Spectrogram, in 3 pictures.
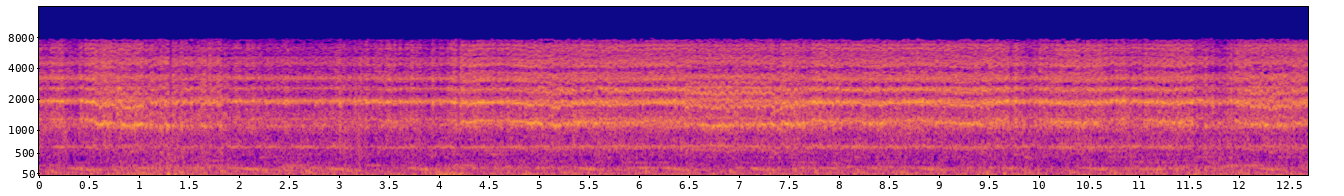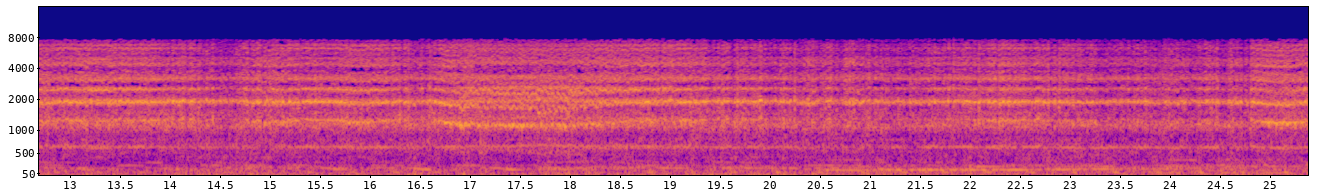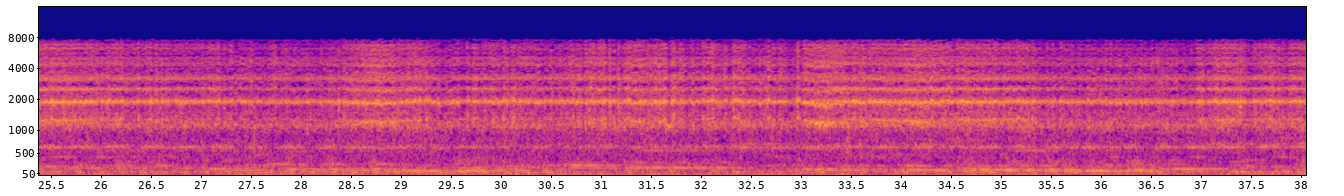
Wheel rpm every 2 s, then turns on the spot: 170, 170, 160, 160, 170, 170, 170, 160, 160, 170, 170, 170, 160, 170, 160, 170, 160, 170, 170.
none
